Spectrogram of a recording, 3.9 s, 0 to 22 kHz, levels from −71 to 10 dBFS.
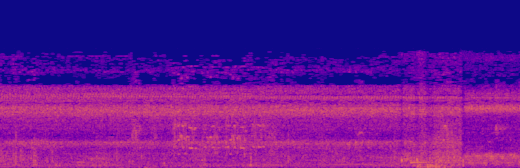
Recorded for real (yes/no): yes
